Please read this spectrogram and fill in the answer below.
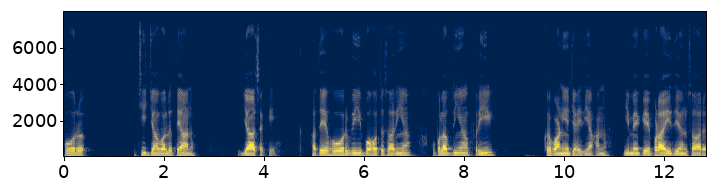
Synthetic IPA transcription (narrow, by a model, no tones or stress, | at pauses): ɦoːɾ | t͡ʃiːd͡ʒãːʋəlt̪ɪjaːn | d͡ʒaːsəkeː | ət̪eːɦoːɾʋiːbɔːʊt̪saːɾɪjãː | ʊpləb̚d̪ijãːpʰəɾiː | kəɾbaːnijãːt͡ʃaːiːd̪ijãːɦən | d͡ʒɪʋẽːkɪpəɽ̤aːiːd̪eːənʊsaːɾ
